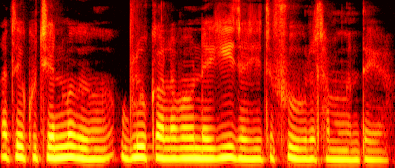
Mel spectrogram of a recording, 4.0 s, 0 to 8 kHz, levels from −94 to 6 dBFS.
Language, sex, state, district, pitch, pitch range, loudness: Wancho, female, Arunachal Pradesh, Longding, 180 Hz, 170-190 Hz, -14 LUFS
